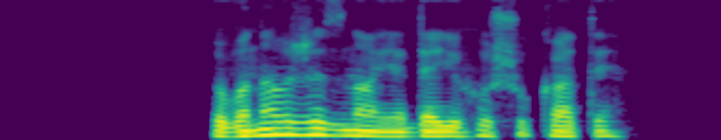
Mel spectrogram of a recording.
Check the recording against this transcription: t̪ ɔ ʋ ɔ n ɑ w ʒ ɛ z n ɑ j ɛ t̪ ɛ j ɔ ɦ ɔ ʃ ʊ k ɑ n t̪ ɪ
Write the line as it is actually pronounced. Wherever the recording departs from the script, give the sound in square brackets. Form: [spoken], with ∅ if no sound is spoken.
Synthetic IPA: t̪ ɔ ʋ ɔ n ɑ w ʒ ɛ z n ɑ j ɛ [d̪] ɛ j ɔ ɦ ɔ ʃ ʊ k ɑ [∅] t̪ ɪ

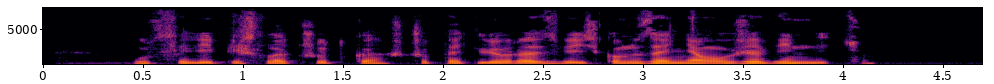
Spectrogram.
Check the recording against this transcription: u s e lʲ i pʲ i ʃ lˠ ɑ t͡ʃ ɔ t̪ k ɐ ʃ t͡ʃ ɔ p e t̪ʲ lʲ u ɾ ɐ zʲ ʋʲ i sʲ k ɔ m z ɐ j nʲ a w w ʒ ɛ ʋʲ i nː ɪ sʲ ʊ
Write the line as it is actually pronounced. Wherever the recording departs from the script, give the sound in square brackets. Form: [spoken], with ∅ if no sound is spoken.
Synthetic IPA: u s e lʲ i pʲ i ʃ lˠ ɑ t͡ʃ [u] t̪ k ɐ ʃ t͡ʃ ɔ p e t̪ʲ lʲ u ɾ ɐ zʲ ʋʲ i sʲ k ɔ m z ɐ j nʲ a w w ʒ ɛ ʋʲ i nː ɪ [t͡sʲ] ʊ

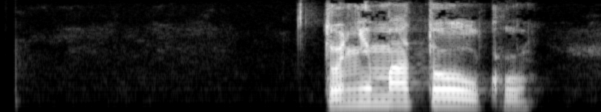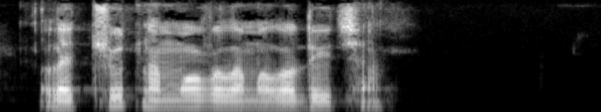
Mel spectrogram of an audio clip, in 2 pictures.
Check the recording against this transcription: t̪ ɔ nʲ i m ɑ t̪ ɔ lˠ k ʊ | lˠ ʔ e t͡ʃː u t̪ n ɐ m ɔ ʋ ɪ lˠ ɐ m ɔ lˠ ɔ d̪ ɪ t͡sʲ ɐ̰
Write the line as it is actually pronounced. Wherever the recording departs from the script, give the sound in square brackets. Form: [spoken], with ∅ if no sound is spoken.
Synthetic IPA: t̪ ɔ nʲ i m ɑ t̪ ɔ lˠ k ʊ | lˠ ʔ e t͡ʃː u t̪ n ɐ m ɔ ʋ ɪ lˠ ɐ m ɔ lˠ ɔ d̪ ɪ t͡sʲ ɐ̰

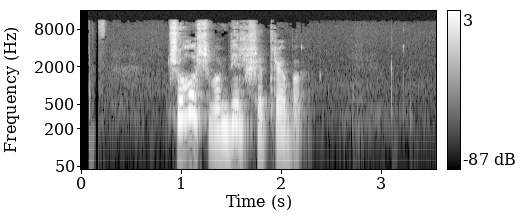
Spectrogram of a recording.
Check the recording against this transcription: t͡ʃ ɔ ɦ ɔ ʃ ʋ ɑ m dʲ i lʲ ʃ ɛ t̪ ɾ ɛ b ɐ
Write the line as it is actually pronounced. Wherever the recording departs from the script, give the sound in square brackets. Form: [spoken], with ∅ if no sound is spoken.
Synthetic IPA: t͡ʃ ɔ ɦ ɔ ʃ ʋ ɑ m [bʲ] i lʲ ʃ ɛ t̪ ɾ ɛ b ɐ

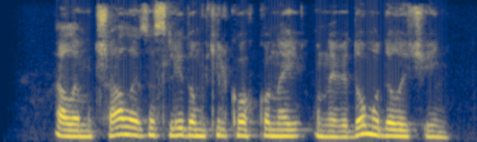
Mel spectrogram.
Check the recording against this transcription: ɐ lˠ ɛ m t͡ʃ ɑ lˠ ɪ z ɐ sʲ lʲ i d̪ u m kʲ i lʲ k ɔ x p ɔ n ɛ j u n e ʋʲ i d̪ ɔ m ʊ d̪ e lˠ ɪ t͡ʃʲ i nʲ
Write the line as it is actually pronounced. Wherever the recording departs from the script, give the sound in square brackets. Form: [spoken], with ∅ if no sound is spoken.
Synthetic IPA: ɐ lˠ ɛ m t͡ʃ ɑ lˠ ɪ z ɐ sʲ lʲ i d̪ [ɔ] m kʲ i lʲ k ɔ x [k] ɔ n ɛ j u n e ʋʲ i d̪ ɔ m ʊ d̪ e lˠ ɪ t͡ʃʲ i nʲ

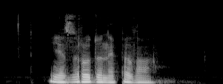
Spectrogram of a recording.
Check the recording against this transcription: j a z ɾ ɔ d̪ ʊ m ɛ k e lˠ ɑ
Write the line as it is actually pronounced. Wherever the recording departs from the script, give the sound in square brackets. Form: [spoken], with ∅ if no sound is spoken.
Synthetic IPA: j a z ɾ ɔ d̪ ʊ [n] ɛ [p] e lˠ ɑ

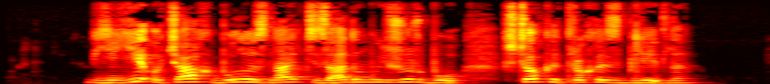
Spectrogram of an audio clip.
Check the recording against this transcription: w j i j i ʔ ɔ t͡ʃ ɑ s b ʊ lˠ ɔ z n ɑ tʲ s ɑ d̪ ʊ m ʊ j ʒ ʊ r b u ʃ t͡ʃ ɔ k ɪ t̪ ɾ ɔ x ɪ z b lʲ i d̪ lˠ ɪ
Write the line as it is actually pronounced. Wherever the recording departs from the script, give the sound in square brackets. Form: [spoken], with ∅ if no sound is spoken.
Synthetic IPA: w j i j i ʔ ɔ t͡ʃ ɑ [x] b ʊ lˠ ɔ z n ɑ tʲ [z] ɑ d̪ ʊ m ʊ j ʒ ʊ r b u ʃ t͡ʃ ɔ k ɪ t̪ ɾ ɔ x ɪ z b lʲ i d̪ lˠ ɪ

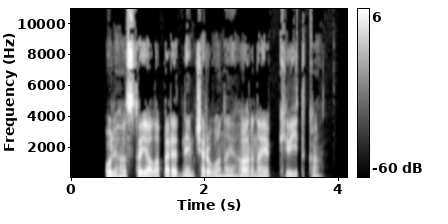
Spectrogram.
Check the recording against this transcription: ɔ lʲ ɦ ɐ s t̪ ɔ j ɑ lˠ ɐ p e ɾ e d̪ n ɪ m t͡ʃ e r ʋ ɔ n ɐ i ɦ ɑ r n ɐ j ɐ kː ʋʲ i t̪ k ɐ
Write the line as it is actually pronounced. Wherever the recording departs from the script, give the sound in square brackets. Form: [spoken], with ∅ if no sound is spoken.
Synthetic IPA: ɔ lʲ ɦ ɐ s t̪ ɔ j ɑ lˠ ɐ p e ɾ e d̪ n ɪ m t͡ʃ e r ʋ ɔ n ɐ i ɦ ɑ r n ɐ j ɐ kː ʋʲ i t̪ k ɐ

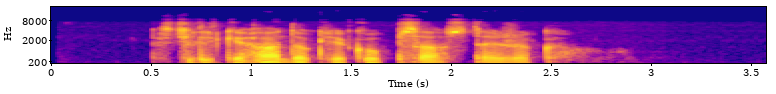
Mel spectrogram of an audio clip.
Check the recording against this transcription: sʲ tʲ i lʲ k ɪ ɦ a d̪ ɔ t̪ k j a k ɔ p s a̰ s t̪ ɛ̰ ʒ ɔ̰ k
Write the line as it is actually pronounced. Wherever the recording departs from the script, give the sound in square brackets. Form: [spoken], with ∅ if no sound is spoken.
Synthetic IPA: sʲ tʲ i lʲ k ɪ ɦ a d̪ ɔ [∅] k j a k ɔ p s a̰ s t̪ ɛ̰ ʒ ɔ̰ k

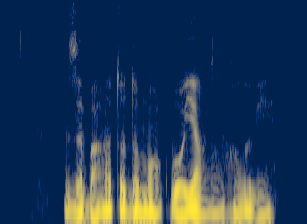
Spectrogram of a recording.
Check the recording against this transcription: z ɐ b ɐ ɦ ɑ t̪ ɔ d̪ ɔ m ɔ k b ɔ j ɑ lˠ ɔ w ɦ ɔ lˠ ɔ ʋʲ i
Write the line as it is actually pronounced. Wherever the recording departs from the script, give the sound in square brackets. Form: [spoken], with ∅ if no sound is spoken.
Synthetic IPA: z ɐ b ɐ ɦ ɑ t̪ ɔ d̪ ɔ m ɔ k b ɔ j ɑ lˠ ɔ w ɦ ɔ lˠ ɔ ʋʲ i

